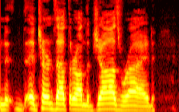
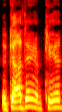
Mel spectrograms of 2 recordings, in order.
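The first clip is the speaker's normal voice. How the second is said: put-on Texas wrestler voice, pitched higher; 4 semitones higher, 3 dB quieter than usual. Trying a wrestler impersonation after mentioning his part of Texas: Stone Cold impression. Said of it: "it's hard to do Stone Cold".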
